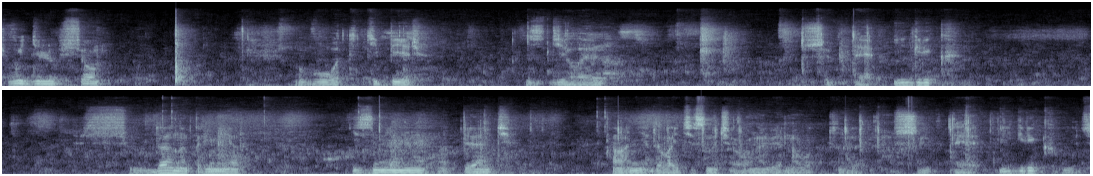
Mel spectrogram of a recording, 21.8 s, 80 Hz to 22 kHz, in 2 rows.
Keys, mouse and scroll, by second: 8.0 shift+d, 13.5 click, 15.5 shift+d, 17.4 ctrl+z, 17.9 ctrl+z, 19.5 ctrl+z, 20.4 shift+d.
